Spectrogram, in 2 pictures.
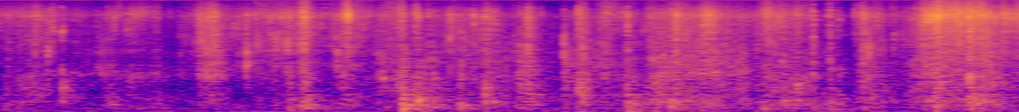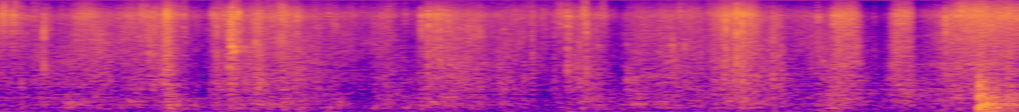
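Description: Cardboard box and bubble-wrap packaging handled by hand: irregular crinkling, rustling and scraping with many short crackles as the box is opened and its contents pulled out.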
